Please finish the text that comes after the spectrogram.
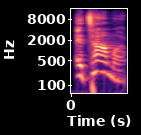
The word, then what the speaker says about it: Itauma: This kid, Itauma, right?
